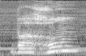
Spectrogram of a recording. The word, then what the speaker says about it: وهم: وهم، ہا کے تلفظ کا دھیان رکھنا ہے اور واو کے پہ زبر ہے، زبر کو کبھی بھی کھینچ کے نہیں پڑھتے.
